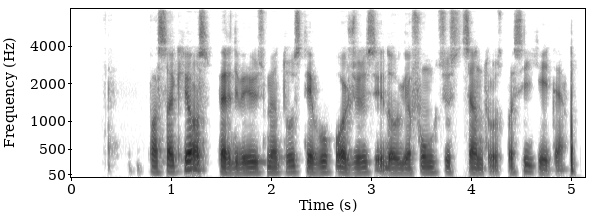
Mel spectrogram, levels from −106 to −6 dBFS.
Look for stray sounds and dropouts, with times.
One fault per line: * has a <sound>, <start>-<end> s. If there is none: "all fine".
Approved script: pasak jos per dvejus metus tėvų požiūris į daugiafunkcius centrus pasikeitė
all fine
